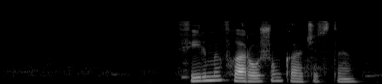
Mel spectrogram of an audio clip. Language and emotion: Russian, neutral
